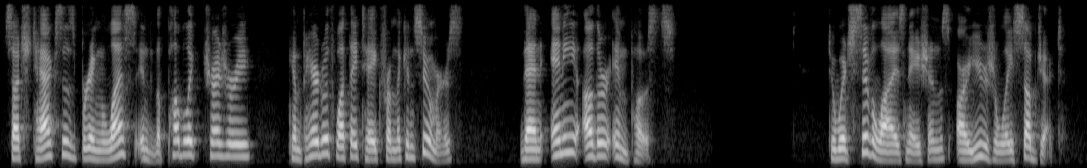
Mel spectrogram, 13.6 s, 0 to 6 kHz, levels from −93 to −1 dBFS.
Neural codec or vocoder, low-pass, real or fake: none; 5.4 kHz; real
